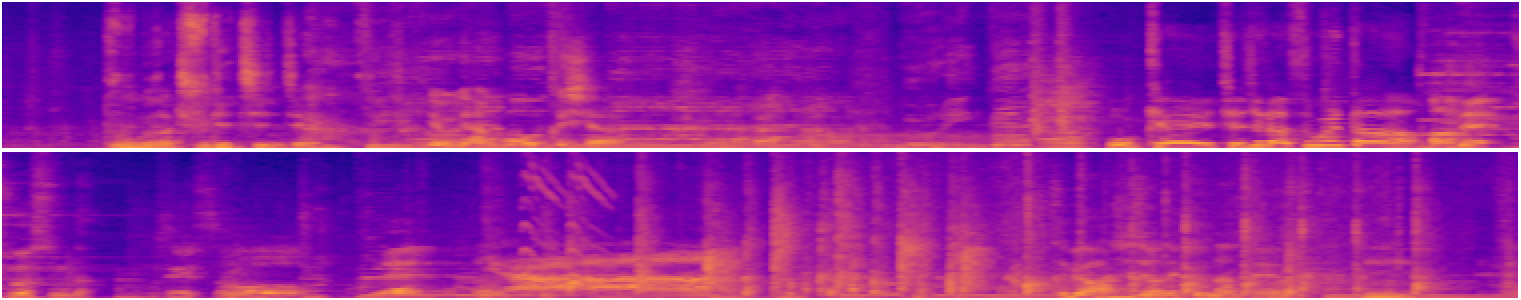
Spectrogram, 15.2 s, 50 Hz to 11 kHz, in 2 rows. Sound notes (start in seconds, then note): 10.2 gives themselves applause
